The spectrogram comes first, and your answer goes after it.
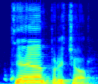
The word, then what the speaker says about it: temperature: temperature التي يو يلفظ صوت التشي. temperature.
